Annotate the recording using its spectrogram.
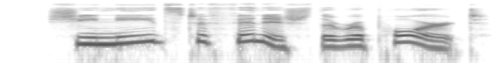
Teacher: "She needs to finish the report." Stress needs and report. And let the small words fall quietly.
